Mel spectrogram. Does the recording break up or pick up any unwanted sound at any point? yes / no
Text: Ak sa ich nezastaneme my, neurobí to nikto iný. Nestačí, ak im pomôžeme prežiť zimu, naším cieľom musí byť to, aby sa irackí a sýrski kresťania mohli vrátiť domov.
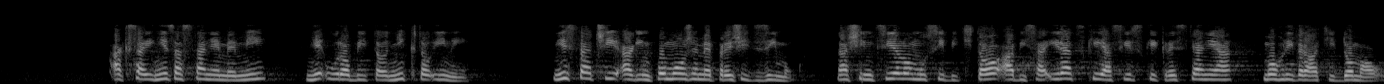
no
